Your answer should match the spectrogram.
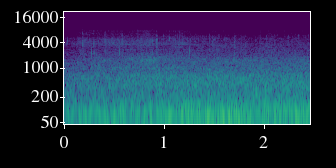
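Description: Steady wind noise buffeting the microphone, a low even rumble and hiss.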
